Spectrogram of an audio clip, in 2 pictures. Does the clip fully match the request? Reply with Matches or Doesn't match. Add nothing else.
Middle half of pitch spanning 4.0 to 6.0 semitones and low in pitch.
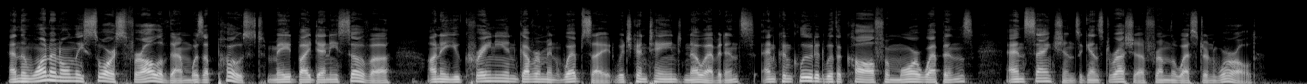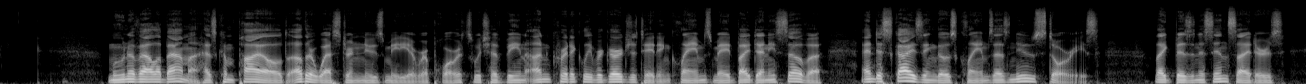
Matches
